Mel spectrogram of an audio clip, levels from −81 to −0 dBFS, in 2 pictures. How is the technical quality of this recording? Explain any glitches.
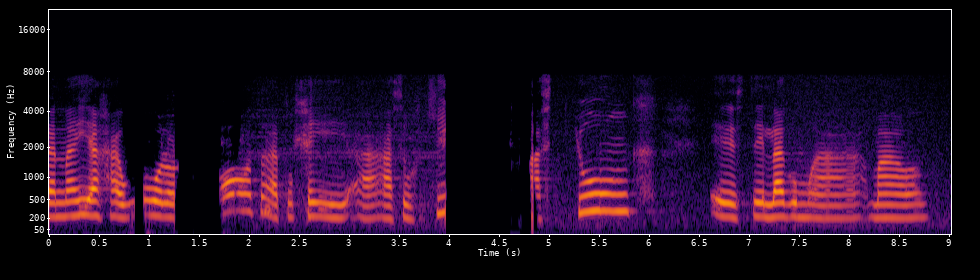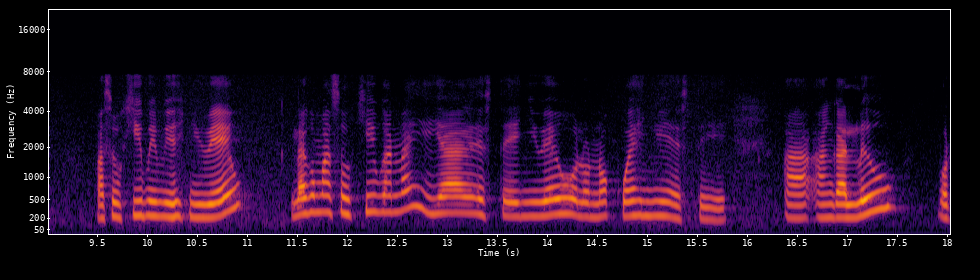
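The recording has two related call-processing faults, both in the first five seconds.

Speech suppressed in double talk occurs at 0.77 to 1.09 s, 1.27 to 1.91 s, 3.98 to 4.29 s and 4.71 to 4.92 s. In each stretch the speech drops sharply, by roughly 40 dB at its deepest. The likely cause is the echo canceller. Both ends spoke at once. It could not tell the talker from the loudspeaker echo, so it turned everything down.

The other side's voice leaking through appears at 2.04 to 2.61 s and 3.59 to 3.99 s. A second voice sits under the talker. It is about 15 dB below the speech in the first stretch and a faint trace about 30 dB down in the second. This is likely residual echo. The far end played from the talker's loudspeaker, and the canceller did not fully remove it from the microphone. The second leak runs straight into the suppression starting at 3.98 s.

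The call's microphone processing leaves nothing above 8 kHz, which fits a 16 kHz sample rate.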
